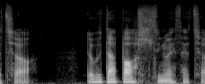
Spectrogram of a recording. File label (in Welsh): "bollt", Welsh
